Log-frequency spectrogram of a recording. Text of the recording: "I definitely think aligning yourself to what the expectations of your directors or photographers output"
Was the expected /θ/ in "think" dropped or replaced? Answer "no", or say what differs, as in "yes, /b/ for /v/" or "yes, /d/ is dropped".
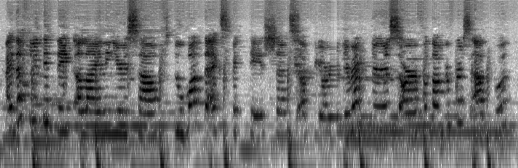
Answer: yes, /t/ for /θ/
